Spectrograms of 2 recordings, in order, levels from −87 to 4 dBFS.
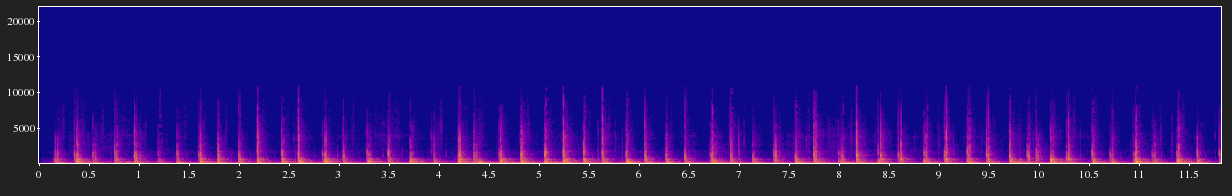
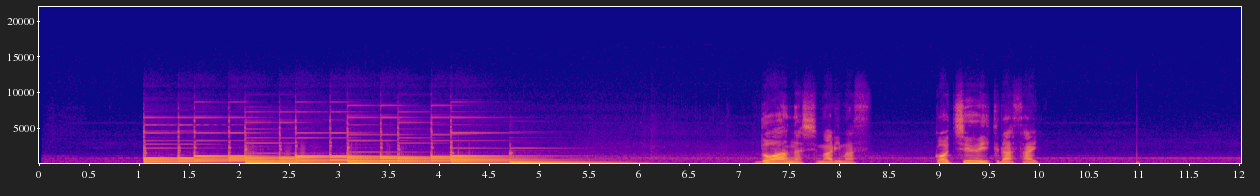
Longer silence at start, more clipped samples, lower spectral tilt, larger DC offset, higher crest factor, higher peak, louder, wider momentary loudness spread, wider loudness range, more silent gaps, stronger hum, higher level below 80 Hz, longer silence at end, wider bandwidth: second, 0.15 s vs 1.05 s; neither; about the same, -7.5 dB/octave vs -6.5 dB/octave; neither; about the same, 20 dB vs 20 dB; second, -10 dBFS vs -2 dBFS; second, -32 LUFS vs -20 LUFS; second, 7 LU vs 14 LU; second, 3 LU vs 8 LU; neither; neither; first, -36 dBFS vs -64 dBFS; second, 0 s vs 2.05 s; second, 10 kHz vs 11.5 kHz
